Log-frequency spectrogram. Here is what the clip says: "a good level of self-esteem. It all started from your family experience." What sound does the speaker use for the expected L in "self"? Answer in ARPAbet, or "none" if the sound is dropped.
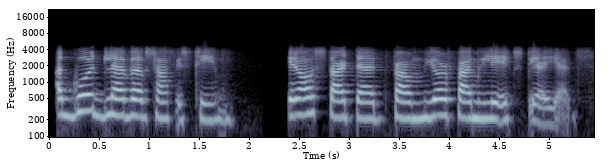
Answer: none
